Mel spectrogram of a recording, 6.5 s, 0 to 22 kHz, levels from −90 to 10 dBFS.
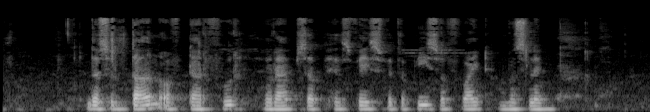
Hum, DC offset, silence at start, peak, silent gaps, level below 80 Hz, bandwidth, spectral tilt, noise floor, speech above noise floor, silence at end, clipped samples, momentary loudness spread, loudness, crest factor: none; under 0.1%; 0.9 s; -4 dBFS; none; -58 dBFS; 11.5 kHz; -6.5 dB/octave; -57 dBFS; 34 dB; 0.95 s; under 0.1%; 10 LU; -25 LUFS; 22 dB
